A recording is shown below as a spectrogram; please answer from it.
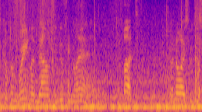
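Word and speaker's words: Newfoundland: peninsulas of New Finland New Finland is how it's pronounced here I'm going on a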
